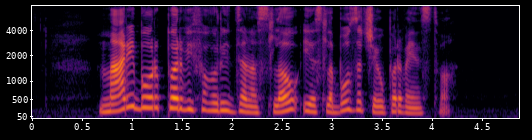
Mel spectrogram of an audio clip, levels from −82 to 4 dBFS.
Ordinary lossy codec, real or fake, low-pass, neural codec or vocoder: none; real; none; none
